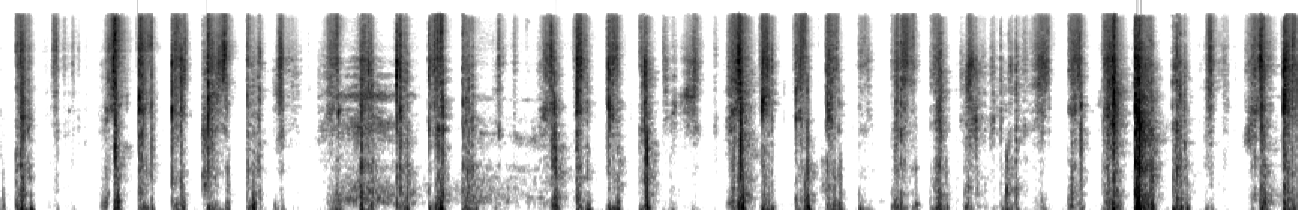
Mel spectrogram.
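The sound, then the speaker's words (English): Chakra cards being shuffled by hand, a long run of crisp, rapid riffling bursts with short gaps between them, fairly loud and steady throughout with no talking. “And let's see what chakra card wants to come through.”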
